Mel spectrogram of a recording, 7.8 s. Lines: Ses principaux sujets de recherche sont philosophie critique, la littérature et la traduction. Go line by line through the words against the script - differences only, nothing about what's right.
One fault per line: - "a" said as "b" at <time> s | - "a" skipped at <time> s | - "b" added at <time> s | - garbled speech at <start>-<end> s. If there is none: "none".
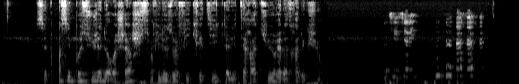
none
